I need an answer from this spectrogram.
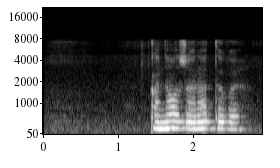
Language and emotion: Russian, neutral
